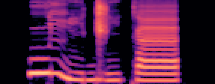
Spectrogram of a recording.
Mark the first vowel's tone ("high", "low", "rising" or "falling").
high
